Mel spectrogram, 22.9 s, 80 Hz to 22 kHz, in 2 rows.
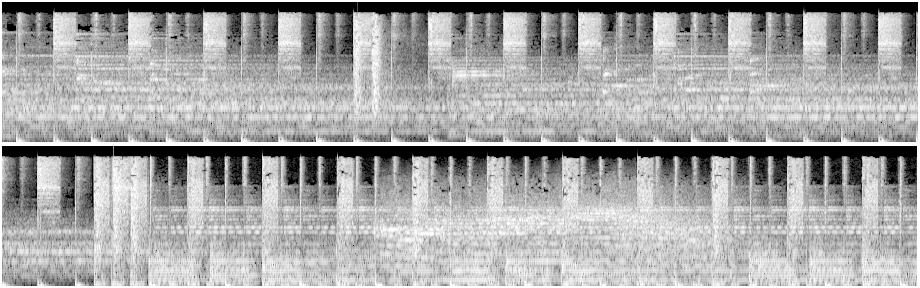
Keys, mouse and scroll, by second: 8.9 ctrl+scroll down 1, 9.4 ctrl+scroll up 1, 10.4-11.7 drag, 15.9 ctrl+scroll down 1, 16.3 ctrl+scroll up 1, 17.0 ctrl+scroll up 1, 17.8-19.0 click, 19.0 space, 20.1 click, 20.3-20.6 space, 20.9 v, 21.7-22.8 drag.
